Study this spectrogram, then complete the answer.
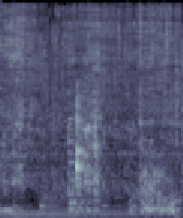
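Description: Wine hits a hot pan on high heat and sizzles at moderate loudness while a spoon stirs it, with soft scraping and clatter coming in irregular bursts.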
